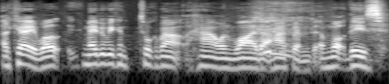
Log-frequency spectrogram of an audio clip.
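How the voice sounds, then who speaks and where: A man's voice: medium pitch, moderate pace, fairly bright tone. A man co-hosting a podcast on a walk outdoors, asking rambling, hesitant questions. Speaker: podcast co-host, interviewer. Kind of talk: casual walking conversation.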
